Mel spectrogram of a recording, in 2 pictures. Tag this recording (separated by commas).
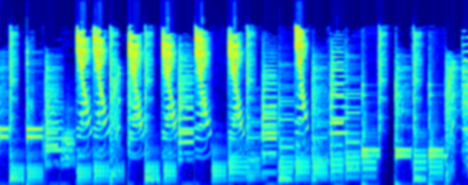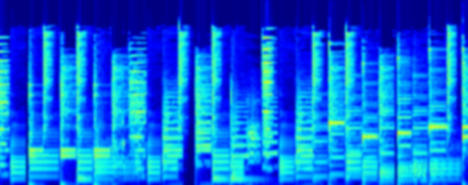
Music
